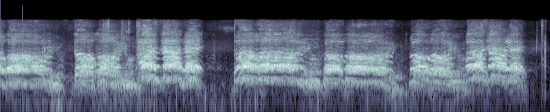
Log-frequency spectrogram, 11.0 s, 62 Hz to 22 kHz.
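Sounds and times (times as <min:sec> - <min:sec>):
young men chanting in unison: 0:00.0 - 0:04.1, 0:04.7 - 0:10.6.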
